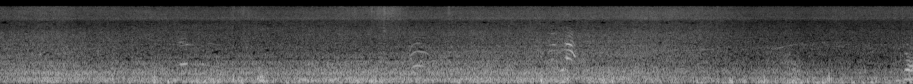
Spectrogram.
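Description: Steady ocean surf roars continuously at a beach in Singkawang, West Kalimantan, with wind buffeting the microphone, big waves washing in without pause and no clear voices above the noise.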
